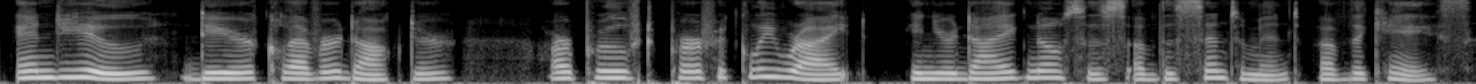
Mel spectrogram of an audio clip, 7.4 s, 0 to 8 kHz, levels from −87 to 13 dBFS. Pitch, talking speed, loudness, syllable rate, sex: 210 Hz, 145 wpm, -17 LUFS, 4.4 syllables/s, female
